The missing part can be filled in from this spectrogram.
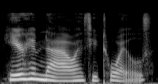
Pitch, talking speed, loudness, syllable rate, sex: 200 Hz, 225 wpm, -16 LUFS, 4.1 syllables/s, female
